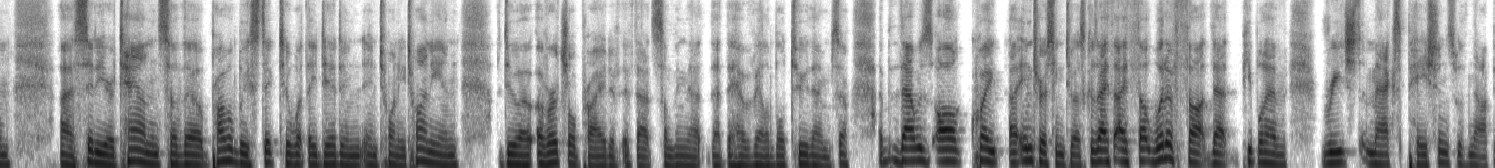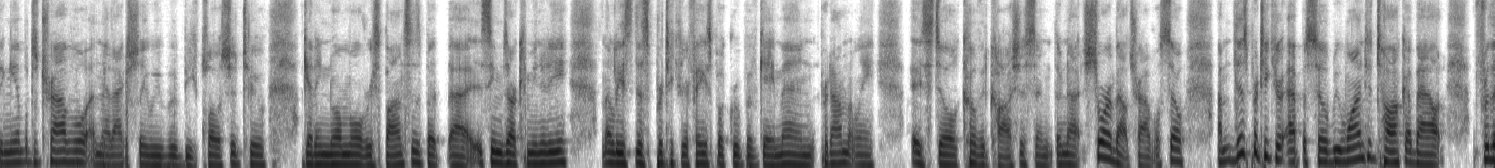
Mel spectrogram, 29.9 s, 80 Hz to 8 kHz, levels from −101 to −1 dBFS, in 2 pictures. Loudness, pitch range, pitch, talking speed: -19 LUFS, 120-150 Hz, 130 Hz, 225 wpm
